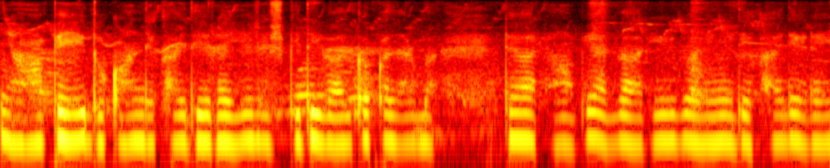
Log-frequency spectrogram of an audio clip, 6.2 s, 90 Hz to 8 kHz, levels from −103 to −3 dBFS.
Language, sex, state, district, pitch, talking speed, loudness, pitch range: Hindi, female, Bihar, Bhagalpur, 185 Hz, 230 wpm, -31 LUFS, 180-190 Hz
